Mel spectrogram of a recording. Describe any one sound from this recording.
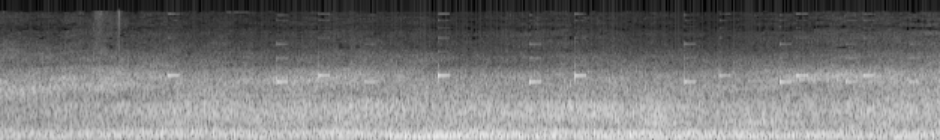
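A crosswalk button clicks as it is pressed.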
